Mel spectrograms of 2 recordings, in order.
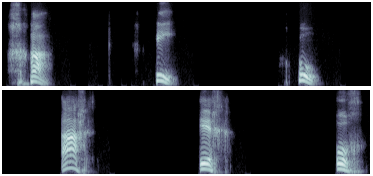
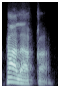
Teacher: So it is a harder KH sound as though you're clearing your throat.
